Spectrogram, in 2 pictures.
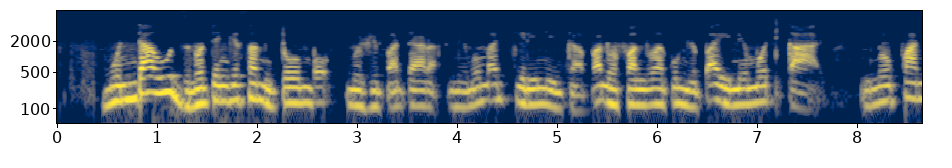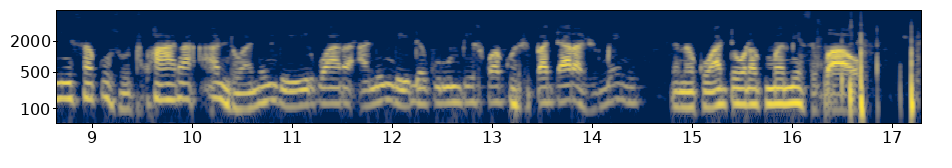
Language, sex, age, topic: Ndau, male, 18-24, health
